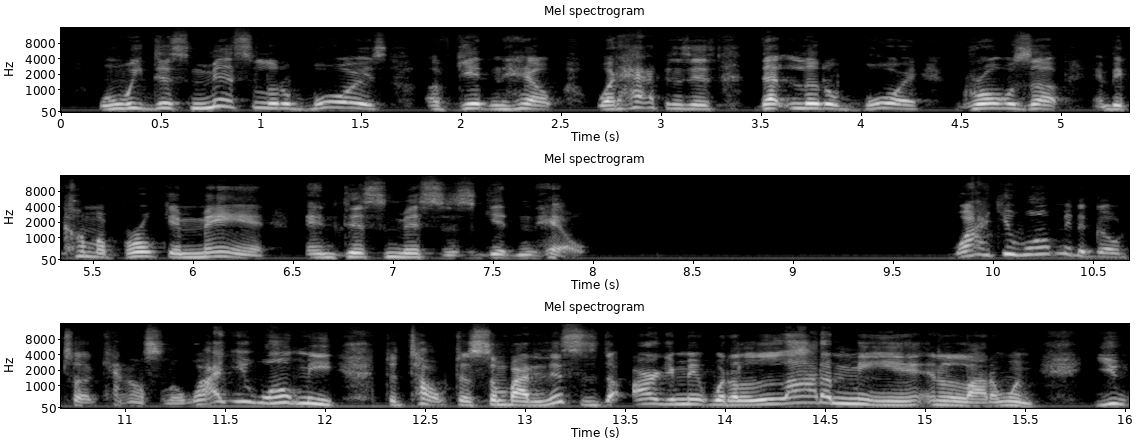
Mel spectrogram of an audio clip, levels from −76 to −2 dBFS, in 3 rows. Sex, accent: male, American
